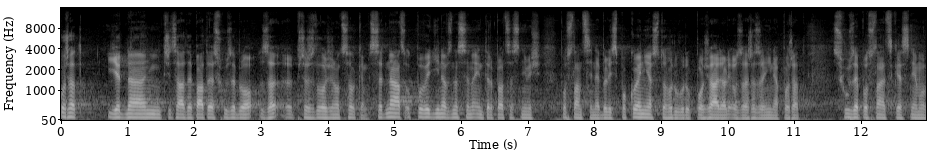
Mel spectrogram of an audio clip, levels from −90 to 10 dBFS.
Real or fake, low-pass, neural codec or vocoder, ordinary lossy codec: real; 14.4 kHz; none; AAC, 96 kbps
